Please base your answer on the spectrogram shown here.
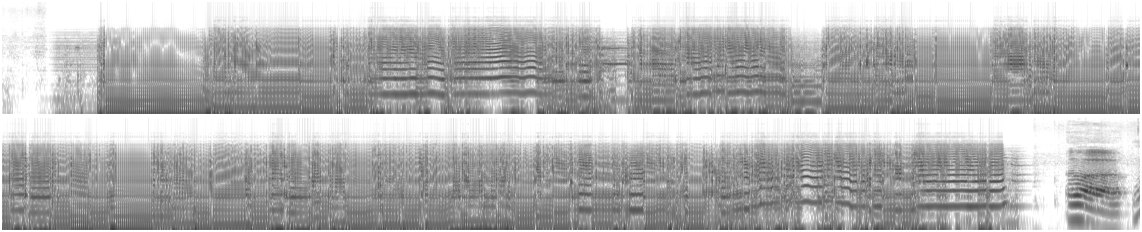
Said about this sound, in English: this was a sound that I thought was pretty interesting for a fuzz pedal or a drive or whatever it is.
